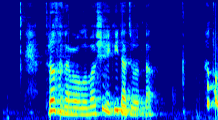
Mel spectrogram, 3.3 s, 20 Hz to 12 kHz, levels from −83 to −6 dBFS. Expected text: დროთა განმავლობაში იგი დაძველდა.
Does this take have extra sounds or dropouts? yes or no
no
